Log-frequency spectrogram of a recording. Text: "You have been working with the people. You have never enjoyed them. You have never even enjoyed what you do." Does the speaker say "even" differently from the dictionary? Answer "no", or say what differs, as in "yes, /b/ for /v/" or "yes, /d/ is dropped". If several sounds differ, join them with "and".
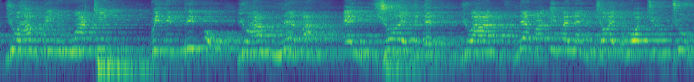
no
